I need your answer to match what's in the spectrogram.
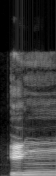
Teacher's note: Nun matinya ditambah dengan ng. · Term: ikhfa hakiki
